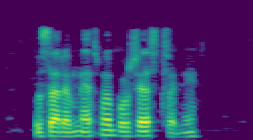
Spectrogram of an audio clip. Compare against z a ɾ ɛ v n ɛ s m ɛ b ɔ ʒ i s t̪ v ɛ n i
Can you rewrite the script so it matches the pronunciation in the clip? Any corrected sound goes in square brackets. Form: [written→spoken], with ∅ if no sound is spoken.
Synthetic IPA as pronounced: z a ɾ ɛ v n ɛ s m ɛ b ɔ ʒ [i→ɛ] s t̪ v ɛ n i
